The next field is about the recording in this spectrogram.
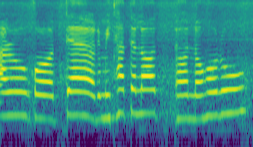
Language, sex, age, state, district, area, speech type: Assamese, female, 30-45, Assam, Nagaon, rural, spontaneous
